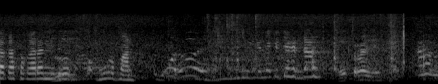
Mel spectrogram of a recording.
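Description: Casual chatter: the voices of a few people talking near the microphone, not clearly made out.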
